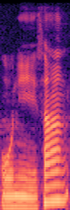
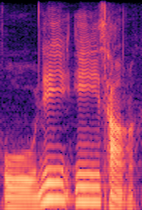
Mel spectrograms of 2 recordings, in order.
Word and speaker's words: お兄さん: 오니이상. 근데 실제 발음은 니를 두 박자로 발음해요. 들어볼까요? お兄さん、 자, 오니이상. 니 하고 끊고 이를 발음하지 않고 니를 두 박자로 끌어주죠.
